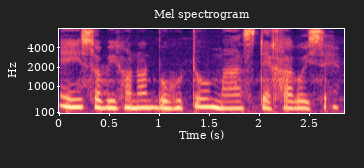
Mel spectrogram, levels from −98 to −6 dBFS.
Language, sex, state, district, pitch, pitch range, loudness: Assamese, female, Assam, Kamrup Metropolitan, 250 Hz, 235-270 Hz, -15 LUFS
